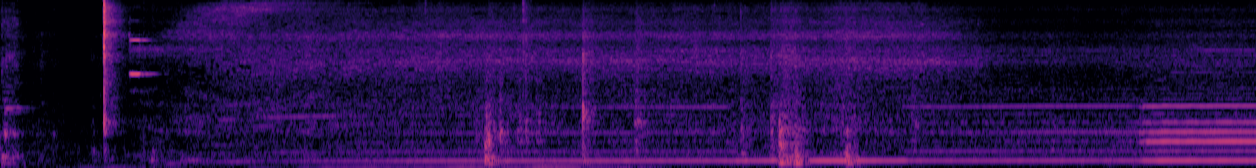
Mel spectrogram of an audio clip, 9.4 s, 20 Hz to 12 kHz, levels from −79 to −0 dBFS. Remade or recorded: recorded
